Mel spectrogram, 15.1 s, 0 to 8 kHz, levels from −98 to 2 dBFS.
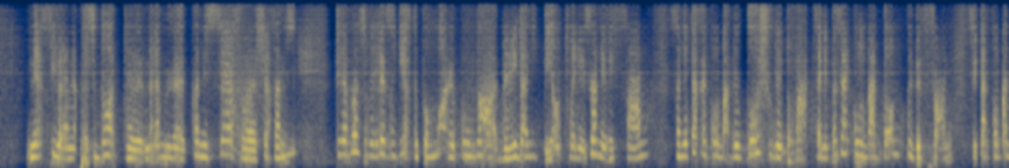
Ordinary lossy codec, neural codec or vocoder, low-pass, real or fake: none; codec, 44.1 kHz, 0.9 kbps, DAC; 7.2 kHz; fake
